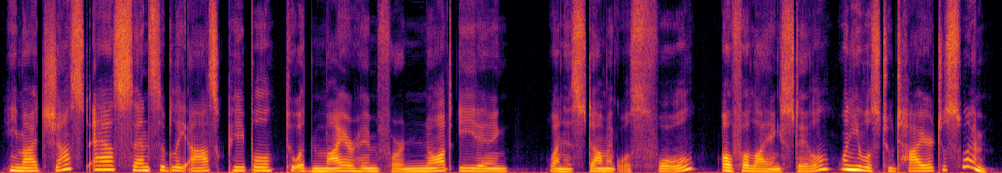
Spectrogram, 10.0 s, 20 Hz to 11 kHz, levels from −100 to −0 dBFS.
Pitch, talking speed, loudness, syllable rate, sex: 195 Hz, 175 wpm, -19 LUFS, 4.2 syllables/s, female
